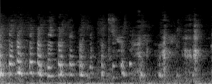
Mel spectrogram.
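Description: A man's high-pitched laughter, a quick run of short squeaky notes that thins out about a second and a half in.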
